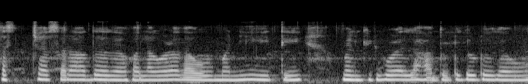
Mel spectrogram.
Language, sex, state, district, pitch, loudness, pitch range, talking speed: Kannada, female, Karnataka, Belgaum, 215 Hz, -14 LUFS, 205-215 Hz, 125 wpm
